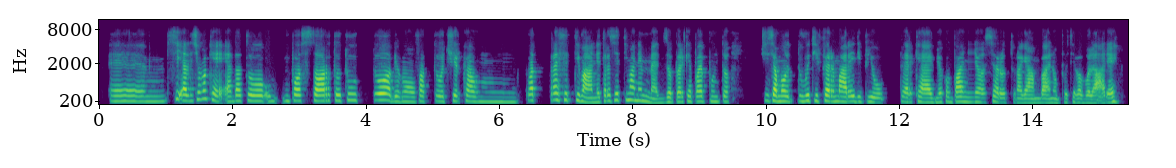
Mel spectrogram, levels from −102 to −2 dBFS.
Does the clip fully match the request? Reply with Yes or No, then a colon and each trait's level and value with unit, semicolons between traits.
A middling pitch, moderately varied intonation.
No: high, 200 Hz; average, 3.5 semitones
